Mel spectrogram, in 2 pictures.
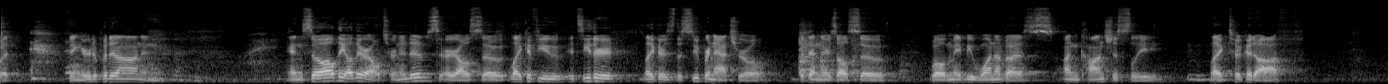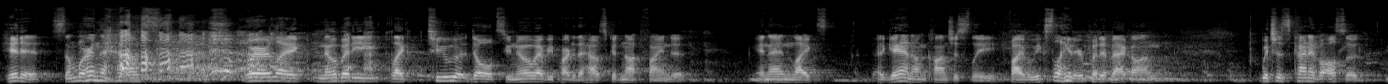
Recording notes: This episode of IRL was recorded live at the Poetic Research Bureau in Chinatown, Los Angeles.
